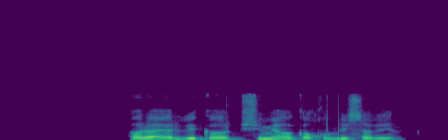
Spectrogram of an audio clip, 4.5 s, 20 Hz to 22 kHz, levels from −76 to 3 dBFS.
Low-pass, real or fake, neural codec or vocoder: 7.2 kHz; fake; codec, 16 kHz, 6 kbps, DAC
